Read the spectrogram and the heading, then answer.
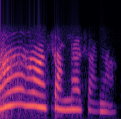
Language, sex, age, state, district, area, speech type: Goan Konkani, female, 18-30, Goa, Canacona, rural, conversation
